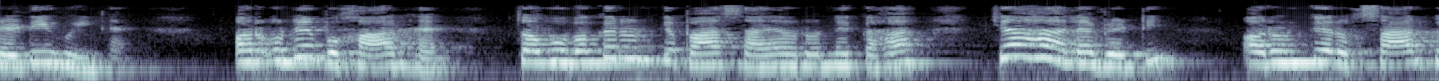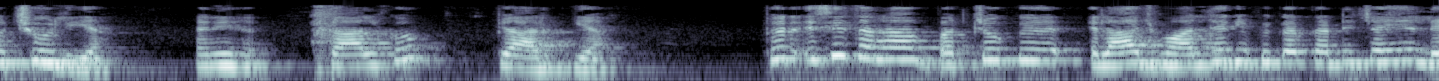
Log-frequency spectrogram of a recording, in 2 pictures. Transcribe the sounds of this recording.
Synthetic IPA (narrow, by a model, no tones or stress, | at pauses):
eːɖiɦʊiɦɛ̃ː | ɔːɾʊnɦẽbʊxaːɾɦɛː | t̪oɐbubɐkəɾʊnkepaːsaːjaɔːɾʊnːẽkɐɦakjaːɦãːlebeːʈi | ɔːɾʊnkeɾʊxsaːɾkot͡ʃʰuːlijaː | jaːni | ɡaːlko | pjaːɾkijaː | pʰɪɾɪsit̪ɐɾabɐtːʃõkeɪlaːd͡ʒmʊaːld͡ʒekifɪkəɾkɐɾnit͡ʃaːɦielː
